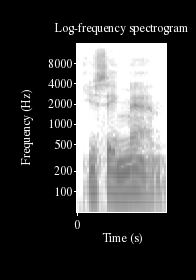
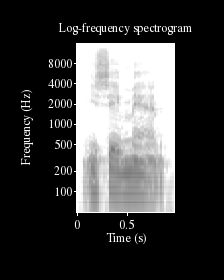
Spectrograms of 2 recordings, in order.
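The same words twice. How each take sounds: The two takes are said the same way.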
